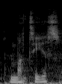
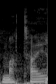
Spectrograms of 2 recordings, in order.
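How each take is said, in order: First: "Matias" said ma-TEE-as; ee pronunciation. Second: "Matias" said ma-TIE-as; eye pronunciation. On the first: Co-host unsure of the player's name, "Matias" as ma-TEE-as. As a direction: try "Matias" with a middle ee. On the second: Co-host unsure of the player's name, "Matias" as ma-TIE-as. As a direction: try "Matias" with a middle eye sound. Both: Shown as a demonstration. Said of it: "your pronunciation of player".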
